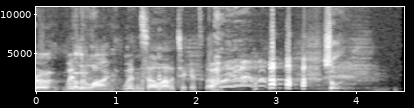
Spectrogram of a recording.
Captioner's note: laughing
